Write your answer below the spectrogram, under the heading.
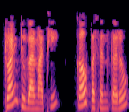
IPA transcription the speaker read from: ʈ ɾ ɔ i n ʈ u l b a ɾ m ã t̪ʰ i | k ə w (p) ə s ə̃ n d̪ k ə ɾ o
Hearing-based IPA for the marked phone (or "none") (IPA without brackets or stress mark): p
